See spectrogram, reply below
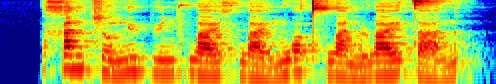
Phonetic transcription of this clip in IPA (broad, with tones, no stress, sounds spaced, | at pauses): x a˥ n t͡s o˨ ʊ̯ n̪ y˥˩ p y˧˥ n k w a˧˥ ɪ̯ x w a˨˩ ɪ̯ n̪ w ɔ˥˩ t̪ʰ w a˨˩ n ɻ w a˧˥ ɪ̯ t̪ a˨˩˦ n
